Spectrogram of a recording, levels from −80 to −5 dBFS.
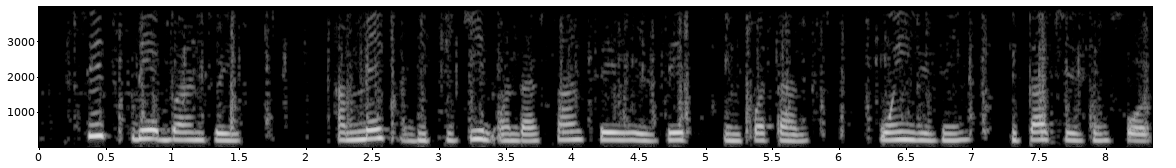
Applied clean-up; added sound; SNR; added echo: classical method spectral subtraction.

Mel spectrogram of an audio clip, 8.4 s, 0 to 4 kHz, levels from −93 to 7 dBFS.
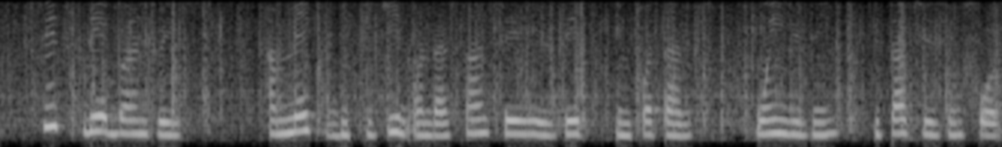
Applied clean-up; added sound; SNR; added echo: none; Rain; 15 dB; none.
